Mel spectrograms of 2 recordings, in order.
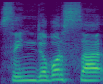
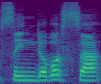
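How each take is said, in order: The two takes are said the same way.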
